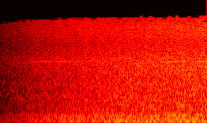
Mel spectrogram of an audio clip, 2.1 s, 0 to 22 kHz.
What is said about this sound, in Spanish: Este ruido es el del agua que se vierte en las cuencas de la planta de tratamiento de aguas Manantiales, una de las más importantes de Medellín y su región. Se encuentra a unos 40 minutos en coche de la ciudad, en lo alto de las colinas.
